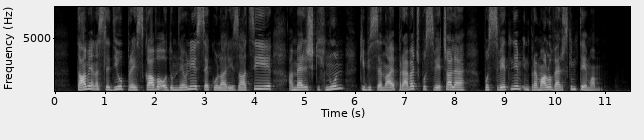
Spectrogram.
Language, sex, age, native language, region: Slovenian, female, 18-29, Slovenian, Drava region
